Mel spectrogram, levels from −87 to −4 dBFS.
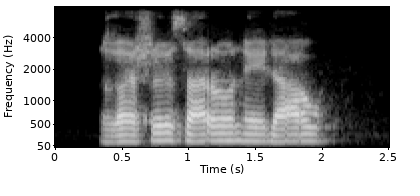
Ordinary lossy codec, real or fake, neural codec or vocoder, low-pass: MP3, 48 kbps; fake; vocoder, 22.05 kHz, 80 mel bands, HiFi-GAN; 7.2 kHz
